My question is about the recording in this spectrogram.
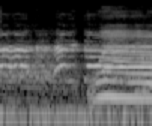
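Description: Light-up Elsa doll's recorded singing voice playing a song through its small speaker, in long held notes with a short break a little before the second note begins.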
